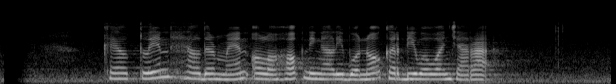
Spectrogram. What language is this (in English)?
Sundanese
